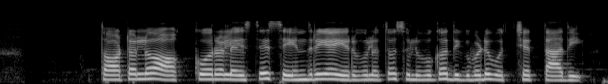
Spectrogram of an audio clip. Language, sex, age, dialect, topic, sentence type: Telugu, female, 18-24, Utterandhra, agriculture, statement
